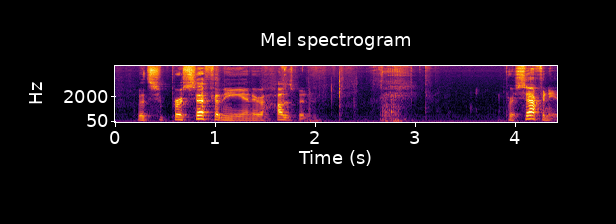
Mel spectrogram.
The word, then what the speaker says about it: Persephone: Persephone, that's how you pronounce that name.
